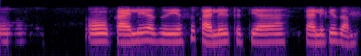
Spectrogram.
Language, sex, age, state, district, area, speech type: Assamese, female, 30-45, Assam, Jorhat, urban, conversation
